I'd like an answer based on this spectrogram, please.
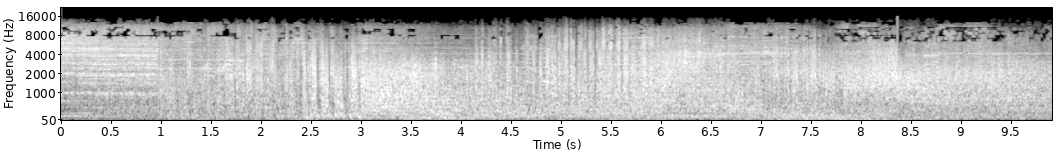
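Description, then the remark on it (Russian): Loud, dense battle noise of artillery firing cannons in a battle between Napoleon's French army and the Russians fills the whole stretch: repeated booming cannon blasts and cracking gunfire merge into a continuous roar, with no voices heard. “Артиллерия ведет огонь из пушек.”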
